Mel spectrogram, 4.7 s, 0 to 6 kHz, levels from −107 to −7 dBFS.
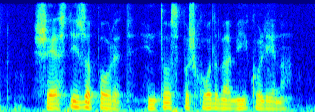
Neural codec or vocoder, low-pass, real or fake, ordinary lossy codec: none; 5.4 kHz; real; none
